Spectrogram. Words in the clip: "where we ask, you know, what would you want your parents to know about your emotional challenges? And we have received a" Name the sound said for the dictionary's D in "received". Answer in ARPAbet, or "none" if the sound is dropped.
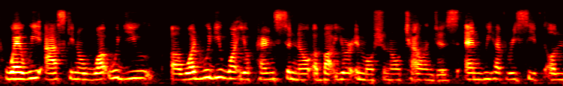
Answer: D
